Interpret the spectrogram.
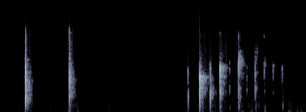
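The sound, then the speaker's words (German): Two sharp, separate hand claps, followed after a pause by a quick, uneven flurry of about a dozen lighter claps that fades out. No one speaks. “Klatsche gerade, merkt ihr?”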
